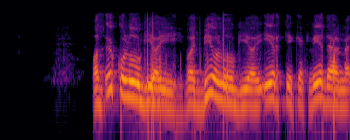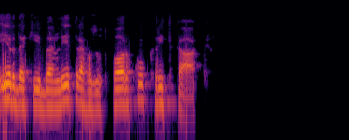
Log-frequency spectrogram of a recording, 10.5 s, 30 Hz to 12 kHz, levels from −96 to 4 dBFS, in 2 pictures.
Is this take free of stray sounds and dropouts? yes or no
yes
